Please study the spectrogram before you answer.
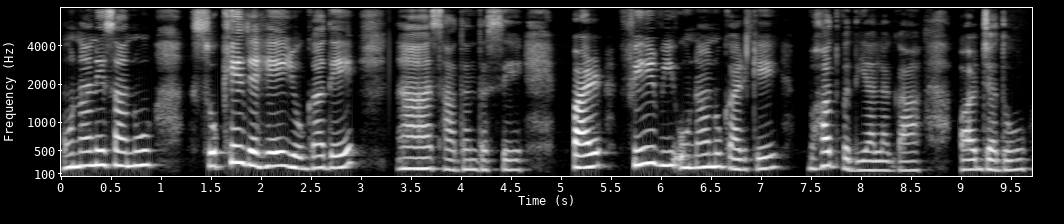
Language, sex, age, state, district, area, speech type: Punjabi, female, 30-45, Punjab, Jalandhar, urban, spontaneous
